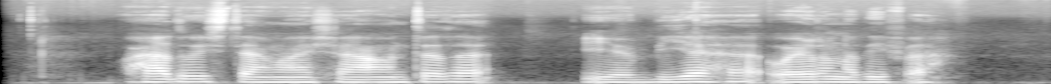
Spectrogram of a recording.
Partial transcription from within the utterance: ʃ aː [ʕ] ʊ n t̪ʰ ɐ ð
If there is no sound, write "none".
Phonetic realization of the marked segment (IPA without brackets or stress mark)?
ʕ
